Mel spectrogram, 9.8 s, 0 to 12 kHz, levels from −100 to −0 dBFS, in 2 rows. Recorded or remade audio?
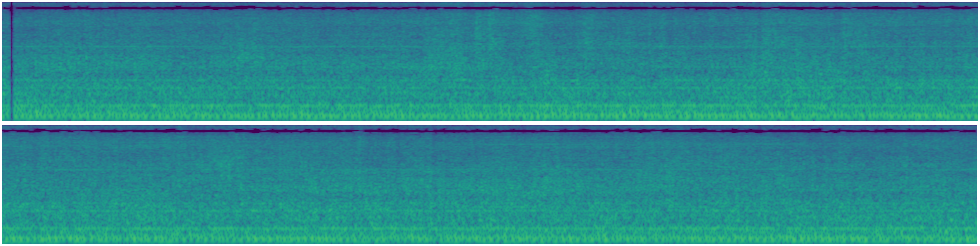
recorded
